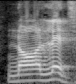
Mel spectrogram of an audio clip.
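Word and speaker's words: knowledge: नॉलेज, यहाँ पर भी देखिए नॉलेज, यहाँ पर भी डी साइलेंट है, नॉलेज नहीं है, नॉलेज, डी भी साइलेंट है, यहाँ पे के भी साइलेंट है।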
